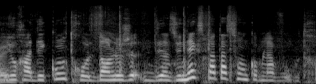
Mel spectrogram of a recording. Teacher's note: C'est l'accent suisse qu'on parle en Suisse. Cet accent est caractérisé par des voyelles prononcées de façon très distincte et une intonation très marquée. Et les R sont souvent roulés.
